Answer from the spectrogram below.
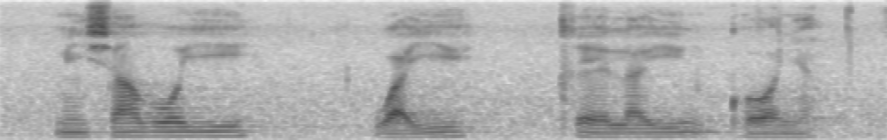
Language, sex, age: Tsonga, male, 19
